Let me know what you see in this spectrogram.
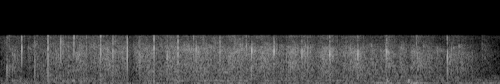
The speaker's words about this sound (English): I'd like to break the rules here and ask you all to give her a big round of applause.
